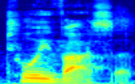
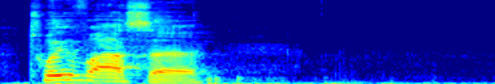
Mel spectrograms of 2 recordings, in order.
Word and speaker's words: Tuivasa: Tuivasa, correct. Thank you. Tuivasa is.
